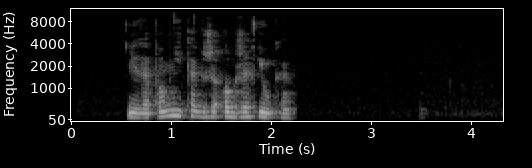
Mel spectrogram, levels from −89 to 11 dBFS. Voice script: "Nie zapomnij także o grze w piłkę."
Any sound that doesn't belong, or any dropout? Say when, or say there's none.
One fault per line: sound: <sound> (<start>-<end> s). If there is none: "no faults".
no faults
